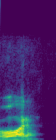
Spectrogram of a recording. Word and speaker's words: hora: observe a palavra hora na palavra hora e observo aqui que eu tenho quatro letras também o h u a u r a só que na hora de pronunciar eu pronuncio sem o som do H ou H é uma letra que que não tem som então eu tenho quatro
